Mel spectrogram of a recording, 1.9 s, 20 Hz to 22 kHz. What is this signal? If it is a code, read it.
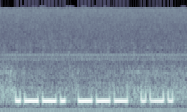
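Morse code, heard as a keyed tone, about 27 wpm, 440 Hz, with radio noise. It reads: POR
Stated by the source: Havana Radio CLA press (PX) broadcast, recorded by Radio Officer Paul Dumesnil aboard mv CNAV QUEST/CZDO.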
